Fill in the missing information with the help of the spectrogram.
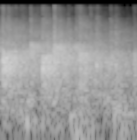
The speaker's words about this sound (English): Sit down, guys. You were fantastic. Give them a clap.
